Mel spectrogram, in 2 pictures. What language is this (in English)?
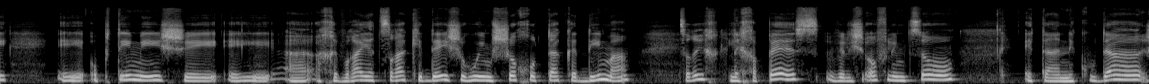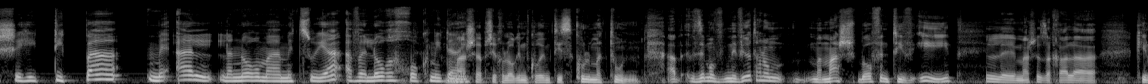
Hebrew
